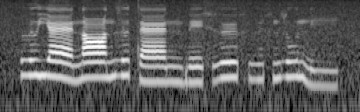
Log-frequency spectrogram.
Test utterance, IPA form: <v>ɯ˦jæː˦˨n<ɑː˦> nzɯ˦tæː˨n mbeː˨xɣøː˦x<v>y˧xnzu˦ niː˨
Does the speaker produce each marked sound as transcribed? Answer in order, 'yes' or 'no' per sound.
no, yes, yes

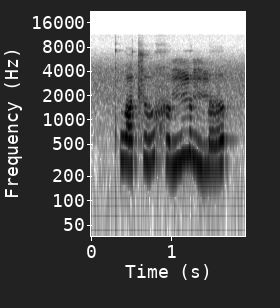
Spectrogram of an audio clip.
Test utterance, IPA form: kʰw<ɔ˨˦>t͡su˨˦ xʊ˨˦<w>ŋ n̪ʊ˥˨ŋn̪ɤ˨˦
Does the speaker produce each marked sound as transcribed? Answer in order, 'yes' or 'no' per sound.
yes, no

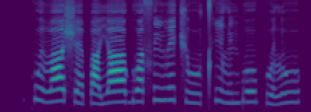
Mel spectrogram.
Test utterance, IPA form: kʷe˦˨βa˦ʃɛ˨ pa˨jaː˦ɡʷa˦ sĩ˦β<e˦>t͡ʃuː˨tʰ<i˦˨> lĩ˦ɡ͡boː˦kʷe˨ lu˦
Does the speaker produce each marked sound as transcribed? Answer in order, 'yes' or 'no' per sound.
yes, yes

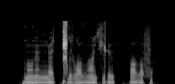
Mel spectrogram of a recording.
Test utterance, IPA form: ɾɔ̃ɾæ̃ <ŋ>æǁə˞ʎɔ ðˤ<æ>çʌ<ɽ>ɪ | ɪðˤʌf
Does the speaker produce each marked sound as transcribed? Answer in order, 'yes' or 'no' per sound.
yes, no, yes

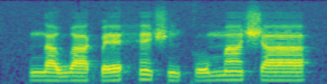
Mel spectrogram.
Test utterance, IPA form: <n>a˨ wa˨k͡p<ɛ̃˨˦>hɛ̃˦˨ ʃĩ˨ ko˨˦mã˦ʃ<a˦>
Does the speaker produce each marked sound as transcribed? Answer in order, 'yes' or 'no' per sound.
yes, no, yes

